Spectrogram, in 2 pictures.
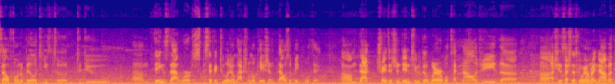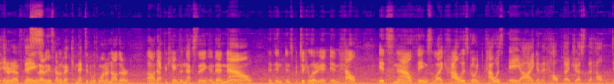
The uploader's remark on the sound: recorded at South by Southwest in Austin, Texas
